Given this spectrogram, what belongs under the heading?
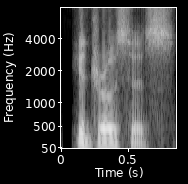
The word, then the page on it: hidrosis: American English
